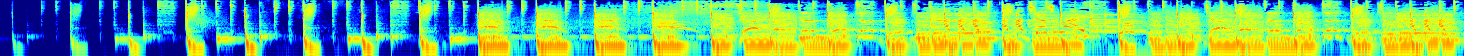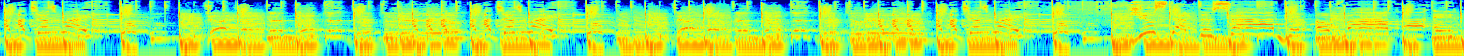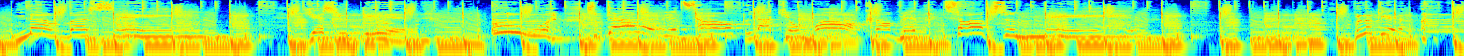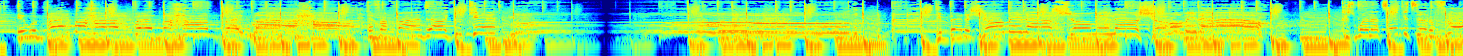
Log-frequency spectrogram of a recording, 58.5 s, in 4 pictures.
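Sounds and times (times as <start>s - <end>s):
disco music: 0.0s - 58.5s.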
